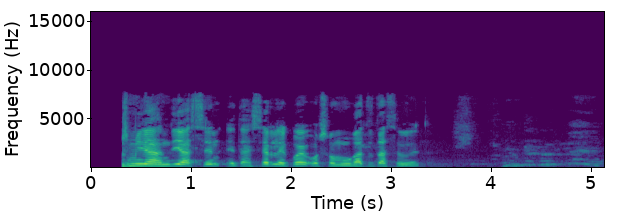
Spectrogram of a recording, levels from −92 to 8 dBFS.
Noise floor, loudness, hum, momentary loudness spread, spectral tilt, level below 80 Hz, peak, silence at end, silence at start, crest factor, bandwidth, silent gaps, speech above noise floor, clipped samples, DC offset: -62 dBFS; -23 LUFS; none; 15 LU; -5 dB/octave; -68 dBFS; -4 dBFS; 1.85 s; 0.3 s; 20 dB; 7.8 kHz; none; 39 dB; under 0.1%; under 0.1%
